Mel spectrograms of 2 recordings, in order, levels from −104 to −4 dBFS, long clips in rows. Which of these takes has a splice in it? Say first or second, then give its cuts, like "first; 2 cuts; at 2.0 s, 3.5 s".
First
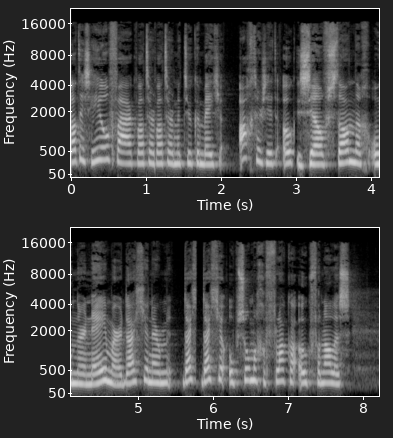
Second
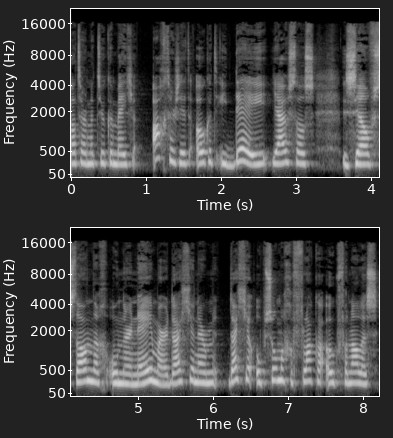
first; 3 cuts; at 1.1 s, 3.0 s, 5.8 s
